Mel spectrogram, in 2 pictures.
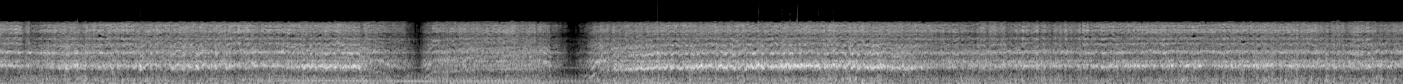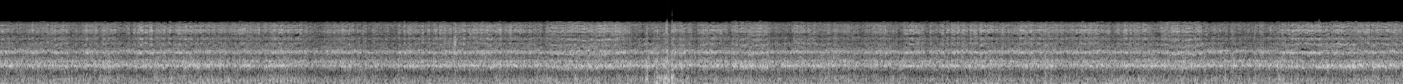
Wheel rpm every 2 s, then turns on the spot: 220, 200, 120, 160, 200, 220, 230, 230, 230, 230, 230, 230, 230, 220.
none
